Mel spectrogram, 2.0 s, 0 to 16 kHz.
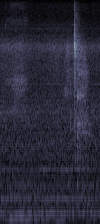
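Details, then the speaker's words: Quasar VR-1000 VCR after replacing the stretched take-up reel belt and servicing motor bearings and pulleys, rewinding a 120-minute tape, worst case: quiet steady low hum and whir, no squeal, slipping or speed wobble; normal rewind. "and right now it's rewinding a 120 minute tape this would be the worst case scenario all right so that's working away"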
